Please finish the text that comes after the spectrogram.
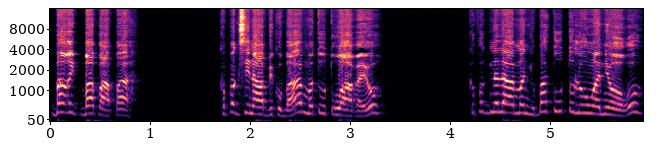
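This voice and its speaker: Very high-pitched, defensive young son. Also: male voice, lively intonation, fairly quick, pushed and bright, full character voice. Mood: defensive, hurt. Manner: defensive, protesting. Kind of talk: radio drama acting.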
